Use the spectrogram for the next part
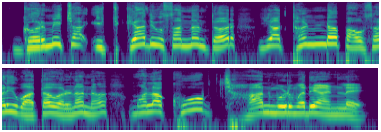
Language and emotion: Marathi, happy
